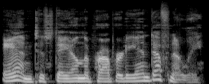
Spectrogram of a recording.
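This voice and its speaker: Measured, middle-aged American lawyer dad. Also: male voice, a little high, animated, fairly bright tone, no echo, clean studio sound. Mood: analytical. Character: middle-aged lawyer father, analytical, supportive mentor. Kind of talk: video game dialogue acting.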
